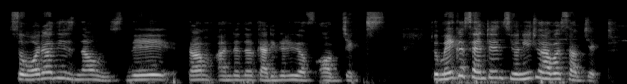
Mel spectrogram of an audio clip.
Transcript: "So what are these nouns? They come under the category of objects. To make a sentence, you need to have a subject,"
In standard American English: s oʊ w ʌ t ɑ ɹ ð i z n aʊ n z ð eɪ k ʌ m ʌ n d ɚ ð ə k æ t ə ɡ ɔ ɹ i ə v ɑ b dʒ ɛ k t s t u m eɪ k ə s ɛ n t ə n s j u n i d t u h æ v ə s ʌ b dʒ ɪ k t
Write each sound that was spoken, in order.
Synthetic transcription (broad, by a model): s oʊ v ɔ t ɑ ɹ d i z n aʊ n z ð eɪ k ʌ m ʌ n d ɚ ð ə k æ t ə ɡ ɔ ɹ i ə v ɑ b dʒ ɛ k t s t u m eɪ k ə s ɛ n t ə n s j u n i d t u h æ v ə s ʌ b dʒ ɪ k t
